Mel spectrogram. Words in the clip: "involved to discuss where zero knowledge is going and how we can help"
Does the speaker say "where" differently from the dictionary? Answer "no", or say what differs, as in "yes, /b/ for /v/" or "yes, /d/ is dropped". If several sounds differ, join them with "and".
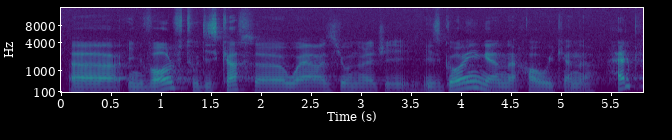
no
